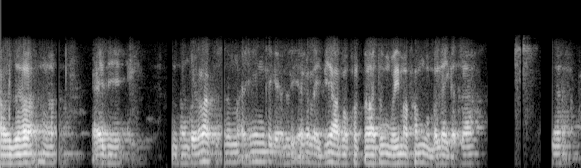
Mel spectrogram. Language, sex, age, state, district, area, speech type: Manipuri, male, 18-30, Manipur, Imphal West, urban, conversation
